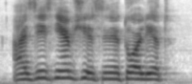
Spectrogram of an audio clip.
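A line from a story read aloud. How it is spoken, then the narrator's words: Bearded man barking. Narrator (Russian): рявкнул бородач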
